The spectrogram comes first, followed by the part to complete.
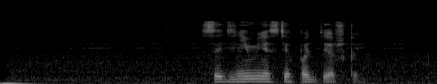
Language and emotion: Russian, neutral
